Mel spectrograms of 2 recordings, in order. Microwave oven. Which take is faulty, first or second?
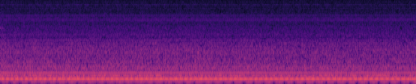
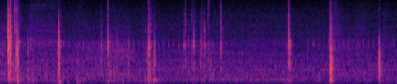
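second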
